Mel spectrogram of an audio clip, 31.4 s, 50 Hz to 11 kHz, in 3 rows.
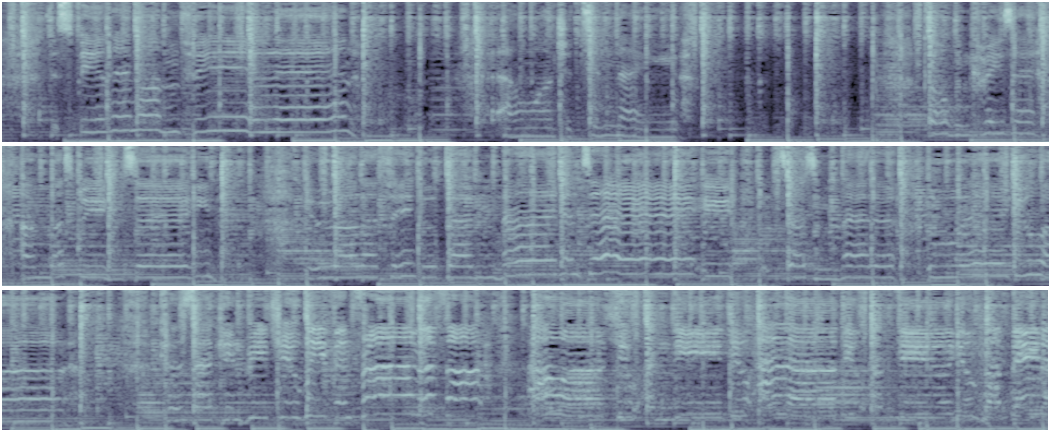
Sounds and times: Music: 0.0 - 31.4.

